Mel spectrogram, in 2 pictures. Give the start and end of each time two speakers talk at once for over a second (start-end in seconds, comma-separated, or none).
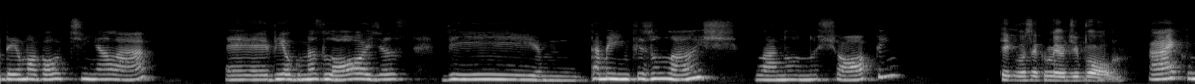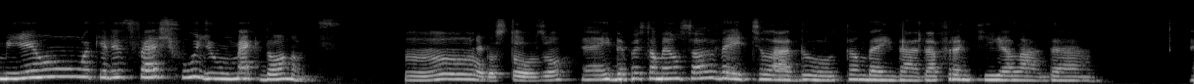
none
